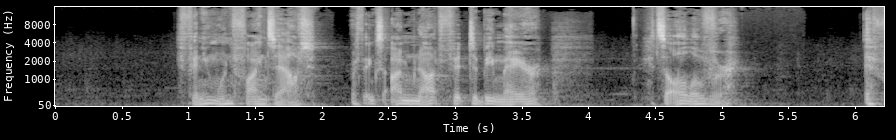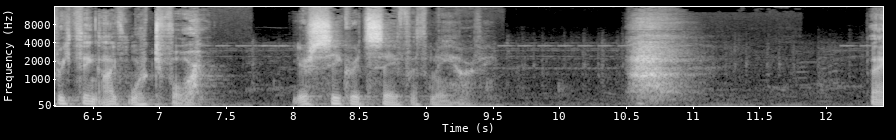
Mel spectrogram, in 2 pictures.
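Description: A second man answers calmly, up close.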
